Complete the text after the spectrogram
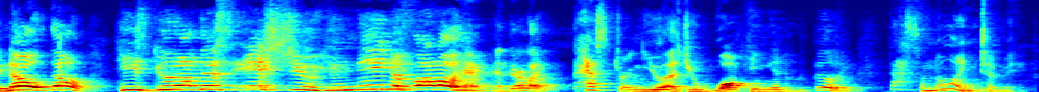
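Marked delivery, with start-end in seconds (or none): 0.0-3.3 high, half-laughing shout of a canvasser; pushy campaigner. Retold or imitated. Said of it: "And they say".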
